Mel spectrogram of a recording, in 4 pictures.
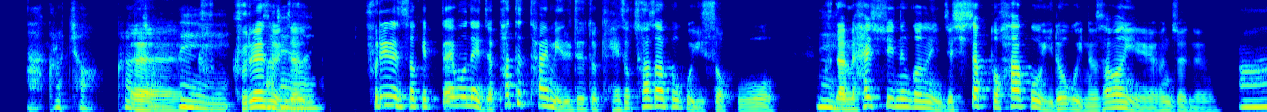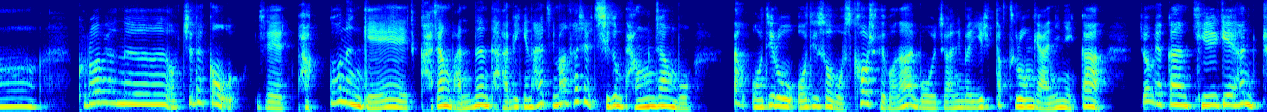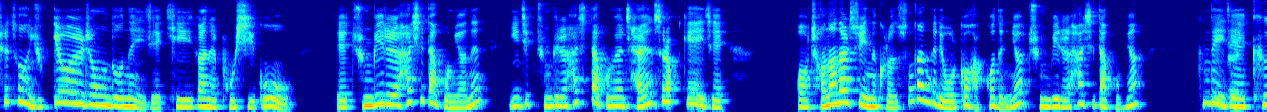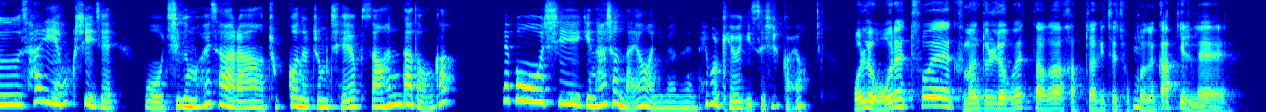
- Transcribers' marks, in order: in English: "파트타임"
- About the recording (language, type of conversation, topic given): Korean, advice, 언제 직업을 바꾸는 것이 적기인지 어떻게 판단해야 하나요?
- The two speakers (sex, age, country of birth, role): female, 35-39, South Korea, advisor; male, 40-44, South Korea, user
